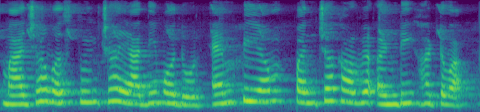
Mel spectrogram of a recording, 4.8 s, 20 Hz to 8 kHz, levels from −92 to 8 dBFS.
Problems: constant background noise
